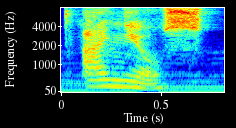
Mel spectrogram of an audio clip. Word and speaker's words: Años: I hate Please us pronounce as a- the ñ. Please. It is Mexico. Años.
